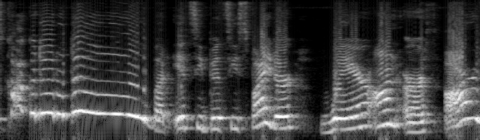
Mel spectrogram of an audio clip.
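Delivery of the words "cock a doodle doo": rooster crow. Acted. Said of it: "The red-feathered rooster crows".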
